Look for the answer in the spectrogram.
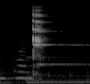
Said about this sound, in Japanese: はいいやめっちゃいい音なんだよね、うマイク拾ってくれるかなちょっと今日いいマイクにしてみたの皆さんどうですかって感じなんですけどはい はい、はい、じゃあ乾杯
